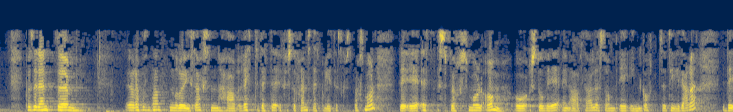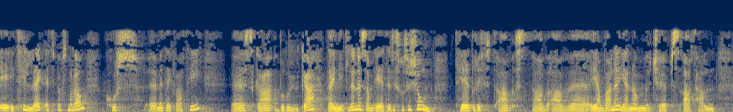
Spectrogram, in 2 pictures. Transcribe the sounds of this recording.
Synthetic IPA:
pʰʁɛsɪd̪ɛnt̪ | ɾɛpɾəsnt̪ʰɑnt̪n̩ʁœʏsɑksn̩hɑɾɾɛt̪ʰːɪld̪ɛt̪ːəfœst̪ɔfɾɛmst̪ɛt̪̚pʰʊliːt̪ɪskspœʁsmoːl | d̪̥ɛʔæɾʔɛt̪spœʁsmoːlɔmɔst̪oːʋɛæɪnɑ̰ːʋt̪ʰɑːləsɔmɛʔɪnːɡɔt̪t̪ʰːiːd̪ɪɡəɾə | d̪ɛɛɾɪt̪ʰɪlːɛɡɛ̰t̪spœʁsmoːlɔm | kʰʊsmɛt̪ʰɛkʰʋɑːʁt̪ʰiː | skɑbʁʉːkɑd̪̥æɪmɪd̪lənəsɔmʔɛt̪ʰɪld̪ɪspʊsɪʃuːn | t̪ʰɪld̪ʁɪft̪ʰɑɑʋɑʋjænbɑːnəjɛnːɔmɕøːpsɑ̰ːʋt̪ʰɑ̰ːln̩

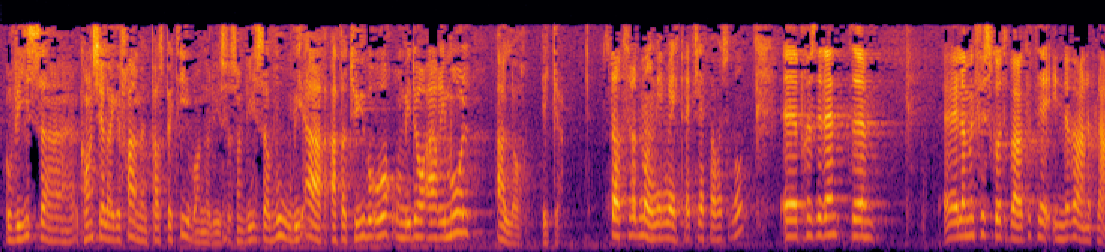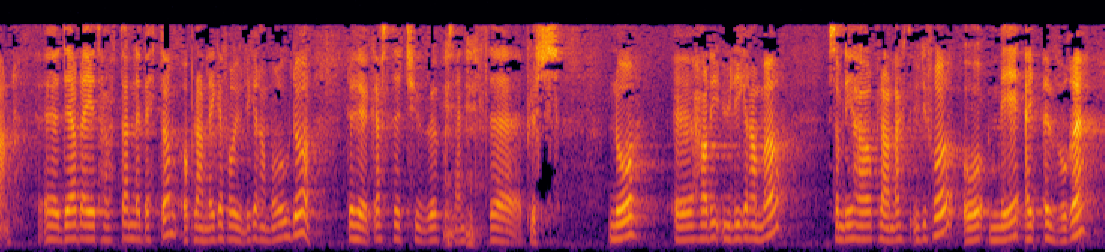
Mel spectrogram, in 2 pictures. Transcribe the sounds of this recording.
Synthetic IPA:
ɔʋiːsəkʰɑnʃəɛlɛɡːəfʁɑmːɛɪnpʰæʁspɛk̚t̪ʰiːʋɑnɑlyːsəsɔmʋiːsəʋʊʁʋɪʔæʁɛt̪ːət̪ʰyːʋəoːɾɔmʋɪd̪ɑːæʁɪmoːl | ɛlːə̰ɾ | ɪkːə | st̪ɑːt̪sɾoːd̪mɑŋːəʋɪlmɛlt̪əæɪt̪ʰlɛpːɑʋɑʂɔɡoː | pʰɾɛsɪd̪ɛnt̪ | lɑːmɛɡfœst̪̚ɡoːt̪ʰɪlbɑːɡət̪ʰɪlʔɪnːəʋɑːʁɑnəpʰlɑ̰ːn | d̪æːʁblæɪæt̪ʰɑːt̪ɑnəbɛt̪ːɔmɔpʰlɑːnlɛɡːəfɔʁʉːliːkəɾɑmːəʁuːɡd̪oː | d̪̥ɛhøːɡɑst̪əçʉːəpʰʁʊsɛnt̪pʰlʉs | noː | ɦɑʁd̪ɪʔʉːliːkəʁɑmːəʁ | sɔmd̪ɪɦɑʁpʰlɑːnlɑkt̪ʉ̰ːt̪ɪfʁoːɔmɛʔæɪœʉʁə

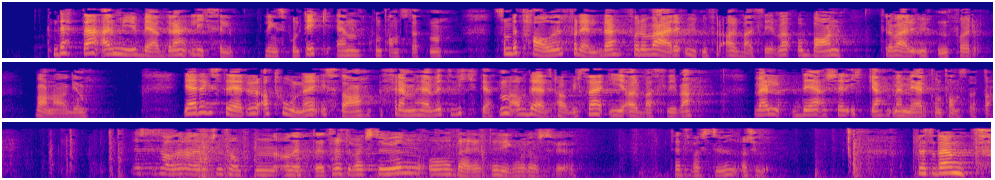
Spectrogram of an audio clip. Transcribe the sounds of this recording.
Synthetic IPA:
d̪ɛt̪ːəʔæɾmyːəbeːd̪ɾəliːkst̪ɪl | lɪŋspʰʊlɪt̪ɪkːɛnkʰʊnt̪ʰɑnt̪st̪œt̪ːn̩ | sɔmbət̪ʰɑːləɾfɔɾɛld̪ɾəfɔɾɔʋæːɾəʔʉːt̪nfɔ̰ɾʔɑ̰ɾbæɪd̪sliːʋəʔɔbɑːɳ | t̪ʰɪlɔʋæːɾəʉːt̪nfɔɾ | bɑːɳəhɑːɡən | jæɪɾɛɡɪst̪ɾeːɾəɾɑ̰t̪huːɳəʔɪst̪ɑːfɾɛmheːʋət̪ʋɪkt̪ɪheːt̪n̩ɑ̰ʋd̪eːlt̪ʰɑːɡəlsəʔɪʔɑɾbæɪsliːʋə | ʋɛld̪ɛʂeːɾɪkːəmɛmeːɾkʰʊnt̪ʰɑnt̪st̪œt̪ːɑ | nɛst̪ət̪ʰɑːləɾæɾɾɛpɾsnt̪ʰɑnt̪n̩ɑ̰nɛt̪ːət̪ʰɾɛt̪ːəbɑɡst̪ʉːənɔd̪æɾɛt̪əɾɪɡmʊɾoːsʋɪ̰ø̰ | t̪ʰɾɛt̪ːəbɑɡst̪ʉːənʋɑ̰ʂə | pʰɾɛsɪd̪ɛnt̪

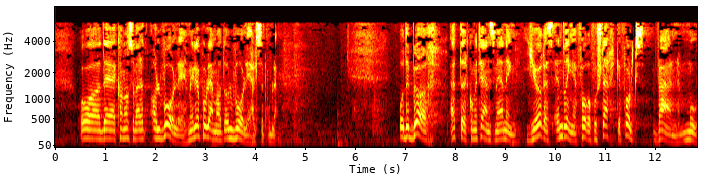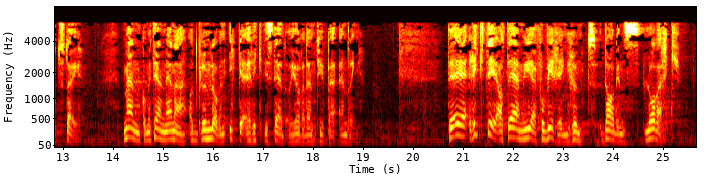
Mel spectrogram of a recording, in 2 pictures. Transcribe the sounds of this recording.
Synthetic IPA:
ʔɔd̪ɛkʰɑnɔsɔʋæːɾəɛt̪ɑlʋoːɭɪmɪljøːpʰʁʊbleːmɔɛt̪ɑlʋoːɭɪhɛlsəpʰɾʊblḛːm | ɔd̪ɛbøːʁɛt̪ːəʁkʰʊmɪt̪ʰeːənsmeːnɪŋjøːɾəsɛnd̪ɾɪŋəfɔɾɔfɔʂʈæʁkəfɔlksʋæːɳmuːt̪st̪œʏ | mɛnkʰʊmɪt̪ʰeːənmeːnəɾɑt̪ɡɾʉnloːʋənɪkːəʔæɾɪkt̪ɪst̪eːd̪ɔjøːɾəd̪ɛnt̪ʰyːpəʔɛnd̪ʁɪ̰ŋ | d̪̥ɛæɾɪkt̪ɪɑt̪̚d̪ɛæɾmyːəfɔʋɪʁɪŋʁʉnt̪d̪ɑːɡənsloːʋæʁk

